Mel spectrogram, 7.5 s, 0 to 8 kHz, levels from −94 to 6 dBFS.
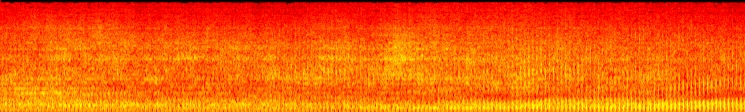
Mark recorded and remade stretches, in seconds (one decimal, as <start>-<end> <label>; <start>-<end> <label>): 0.0-7.5 recorded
